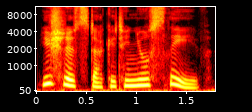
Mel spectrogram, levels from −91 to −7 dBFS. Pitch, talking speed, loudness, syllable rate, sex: 215 Hz, 265 wpm, -18 LUFS, 5.7 syllables/s, female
